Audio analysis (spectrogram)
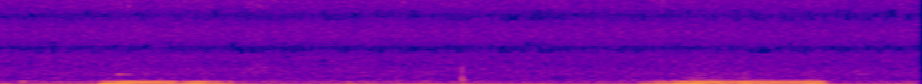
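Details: A cat purrs loudly next to a wakeful kitten. Two low, buzzing hum bouts, each lasting under a second, are separated by a quiet gap of about two seconds in a small indoor room.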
